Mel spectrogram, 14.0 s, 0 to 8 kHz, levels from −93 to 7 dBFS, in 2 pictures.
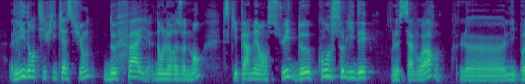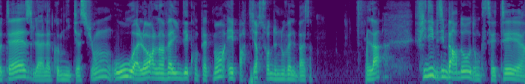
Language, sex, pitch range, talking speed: French, male, 120-165 Hz, 145 wpm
